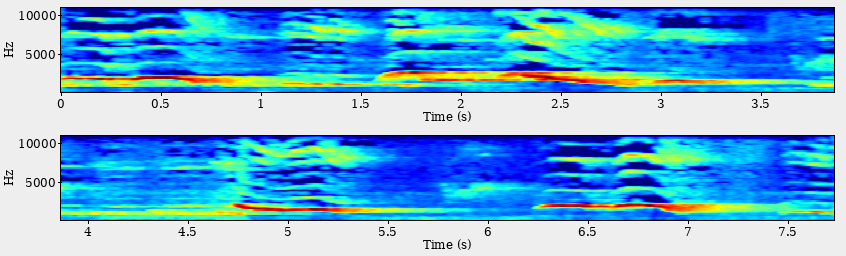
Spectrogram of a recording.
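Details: Laughingthrush in full song, said to make other laughingthrushes answer: loud, clear whistled phrases sliding up and down, some notes dropping steeply, delivered in quick succession with short gaps.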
